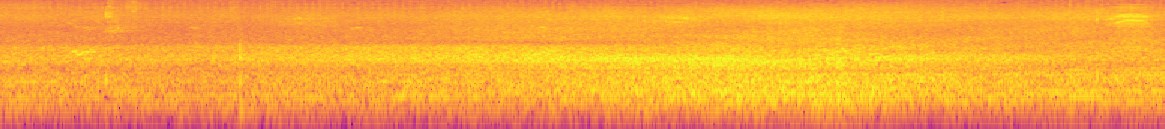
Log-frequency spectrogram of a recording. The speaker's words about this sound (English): A car goes by.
